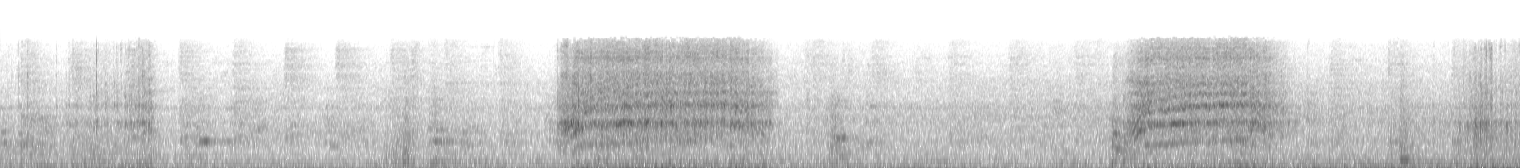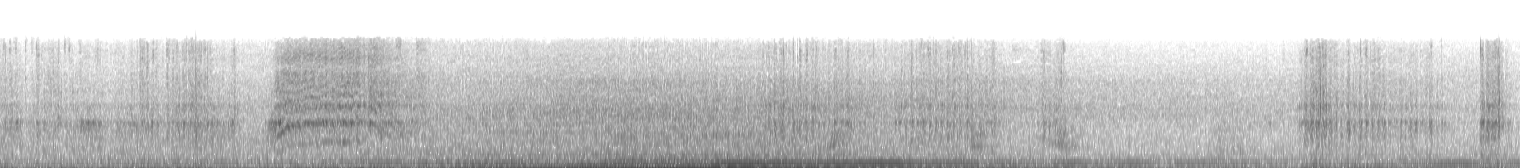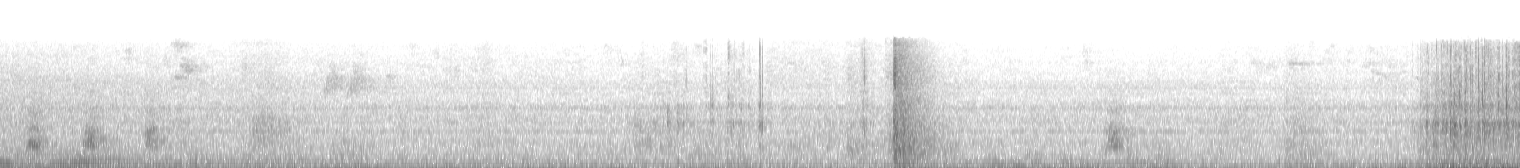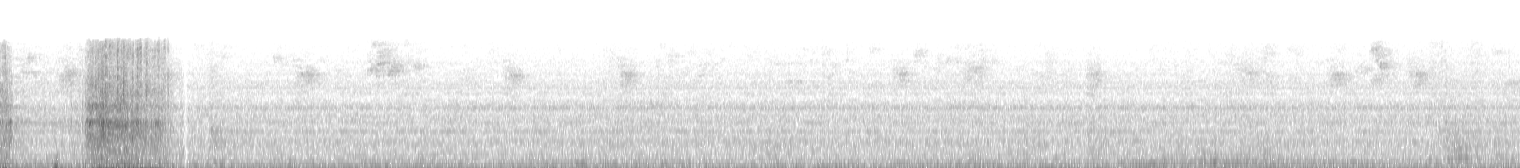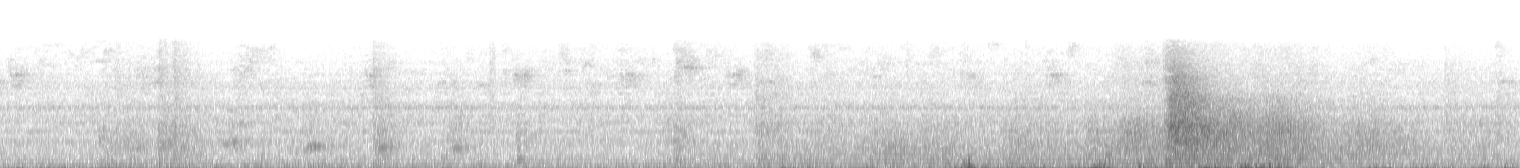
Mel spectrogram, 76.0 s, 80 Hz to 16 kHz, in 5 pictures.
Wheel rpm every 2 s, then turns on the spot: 0, 0, 10, 110, 10, 20, 70, 10, 20, 70, 0, 10, 20, 0, 10, 0, 0, 0, 0, 0, 0, 0, 10, 20, 0, 0, 0, 0, 0, 0, 0, 0, 0, 0, 0, 0, 0, 0.
14-18 22-26 28-30 44-48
